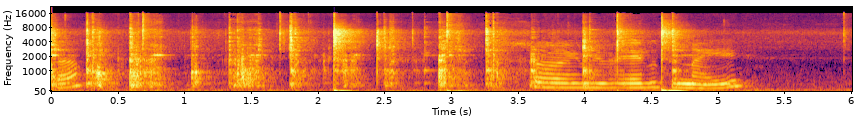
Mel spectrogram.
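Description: A spatula stirring roasting peanuts in a steel kadai, with repeated clinks and scrapes against the pan through the first three and a half seconds.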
